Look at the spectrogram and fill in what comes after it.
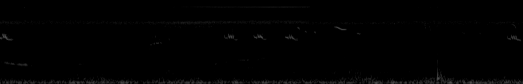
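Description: Near silence of open outdoor air, with faint short bird chirps: one near the start and a quick run of three about halfway through.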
